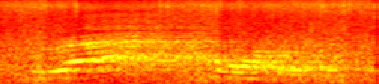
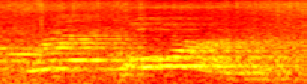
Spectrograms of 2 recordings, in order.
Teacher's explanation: The noun is stressed on the first syllable, the verb on the second.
